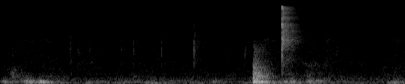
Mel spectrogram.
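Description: Diamond painting tools handled on a tabletop: a few soft knocks, then a louder knock about two and a half seconds in, followed at once by a sharp plastic click.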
